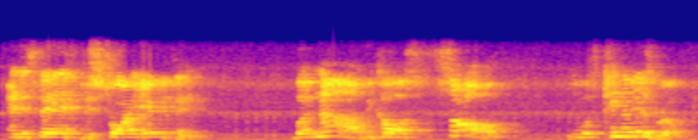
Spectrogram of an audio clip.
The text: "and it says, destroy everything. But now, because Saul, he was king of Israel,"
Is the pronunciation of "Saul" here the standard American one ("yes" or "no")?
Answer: yes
